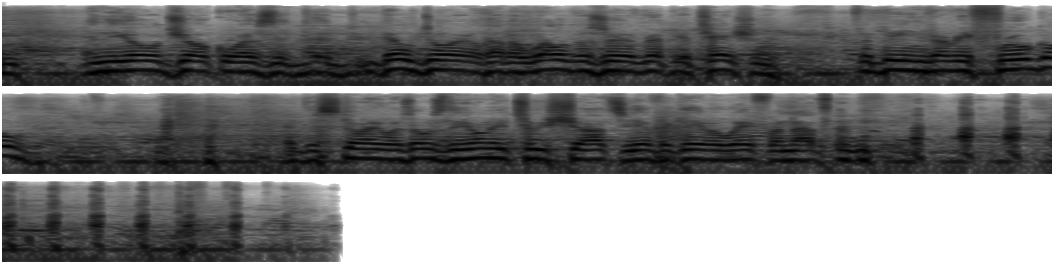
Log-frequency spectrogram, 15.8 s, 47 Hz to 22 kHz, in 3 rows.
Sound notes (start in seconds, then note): 9.4 laughing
